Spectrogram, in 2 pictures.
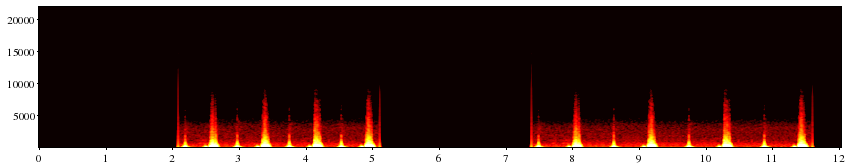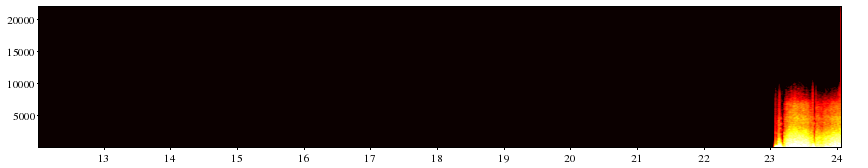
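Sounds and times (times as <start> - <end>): heartbeat through stethoscope: 2.1 - 5.2, 7.4 - 11.6.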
